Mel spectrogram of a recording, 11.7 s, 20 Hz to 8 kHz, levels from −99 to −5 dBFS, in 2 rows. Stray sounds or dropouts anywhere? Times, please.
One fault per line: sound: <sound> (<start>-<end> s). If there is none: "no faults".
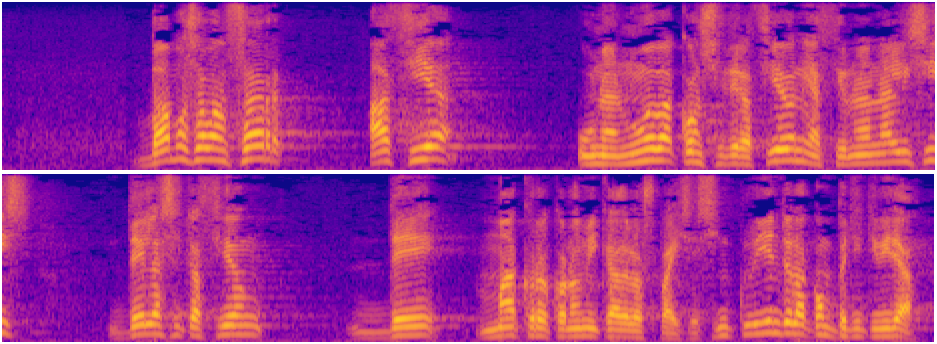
no faults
